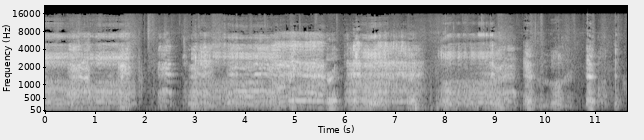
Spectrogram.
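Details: Indonesian pig, breathing and eating, gives long harsh rasping grunts in sustained bouts broken by brief pauses, ending in a few short separate snorts.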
